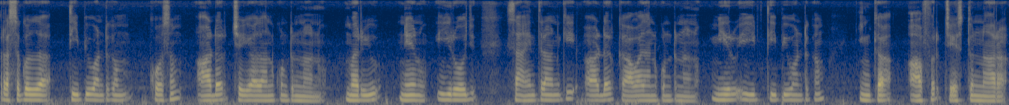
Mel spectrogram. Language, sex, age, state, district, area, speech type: Telugu, male, 18-30, Andhra Pradesh, West Godavari, rural, spontaneous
